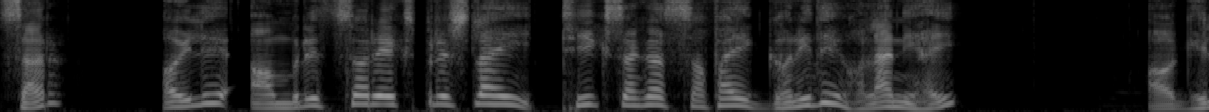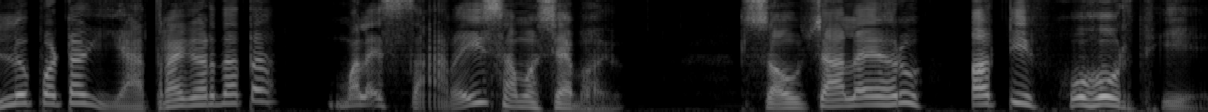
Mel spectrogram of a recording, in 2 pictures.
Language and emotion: Nepali, disgusted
